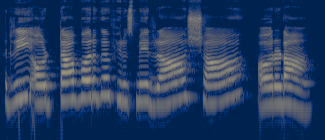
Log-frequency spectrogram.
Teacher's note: इन सब का उच्चारण स्थान मूर्धा होता है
